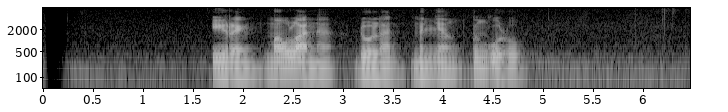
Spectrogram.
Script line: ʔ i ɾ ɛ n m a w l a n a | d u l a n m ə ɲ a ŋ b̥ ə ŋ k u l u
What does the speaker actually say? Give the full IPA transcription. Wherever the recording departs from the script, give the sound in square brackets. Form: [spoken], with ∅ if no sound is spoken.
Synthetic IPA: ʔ i ɾ ɛ [ŋ] m a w l a n a | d [o] l a n m ə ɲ a ŋ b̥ ə ŋ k u l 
